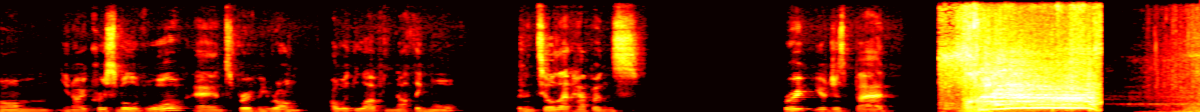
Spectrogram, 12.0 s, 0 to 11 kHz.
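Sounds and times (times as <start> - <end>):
creature roaring: 9.6 - 11.0
rumbling whoosh: 11.1 - 12.0.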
